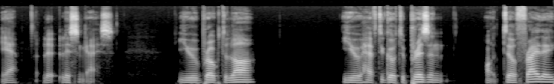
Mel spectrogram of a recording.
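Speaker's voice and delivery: ordinary delivery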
